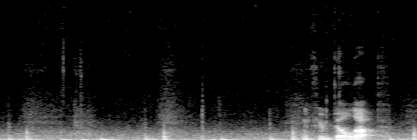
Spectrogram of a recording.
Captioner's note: pedal gently whooshing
